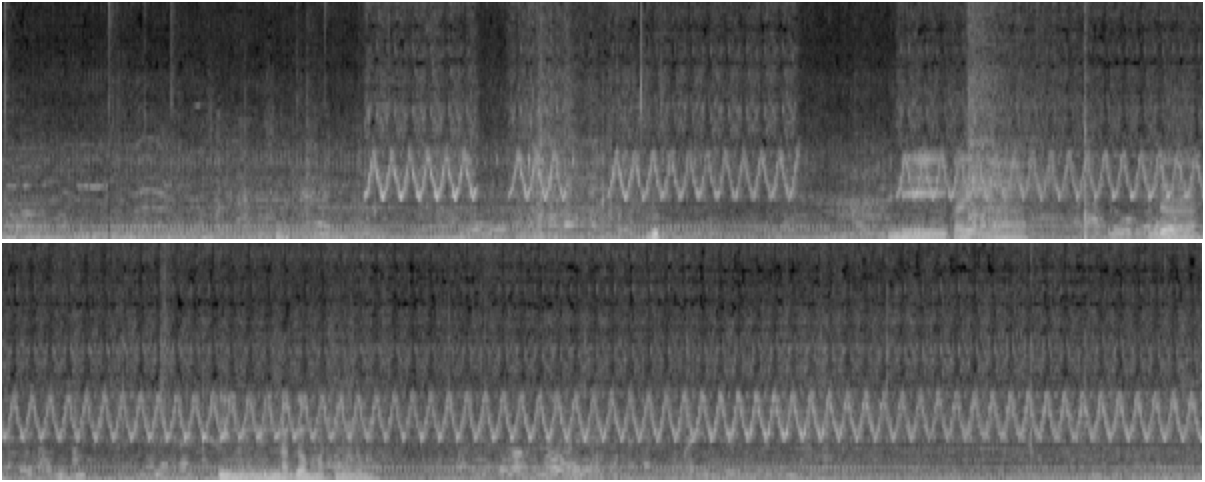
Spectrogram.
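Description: Several men talk and call out to each other nearby, outdoors.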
